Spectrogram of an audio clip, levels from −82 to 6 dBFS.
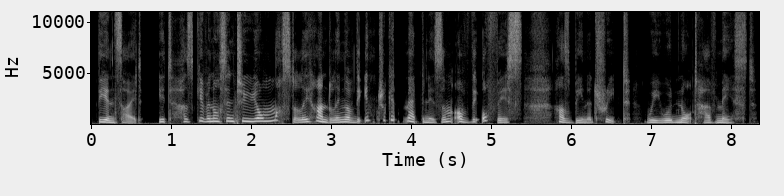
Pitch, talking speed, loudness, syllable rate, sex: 220 Hz, 185 wpm, -21 LUFS, 5.5 syllables/s, female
